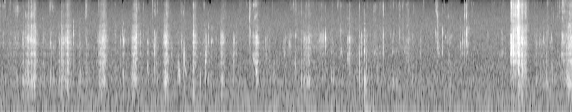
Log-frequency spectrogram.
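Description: A person crunching and chewing deep-fried wonton chips, crisp crackles coming a few times a second, with a loud crunchy bite into a fresh chip about ten seconds in.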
